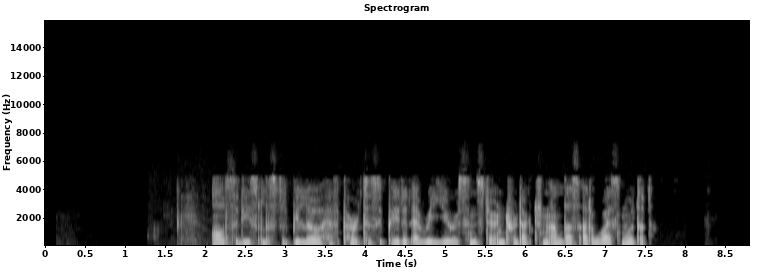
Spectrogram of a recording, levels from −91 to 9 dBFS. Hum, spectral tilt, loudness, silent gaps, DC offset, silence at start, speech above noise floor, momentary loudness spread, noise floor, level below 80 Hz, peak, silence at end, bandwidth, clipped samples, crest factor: none; -9 dB/octave; -23 LUFS; none; under 0.1%; 2.1 s; 53 dB; 6 LU; -76 dBFS; -60 dBFS; -4 dBFS; 1.25 s; 5.2 kHz; under 0.1%; 22 dB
